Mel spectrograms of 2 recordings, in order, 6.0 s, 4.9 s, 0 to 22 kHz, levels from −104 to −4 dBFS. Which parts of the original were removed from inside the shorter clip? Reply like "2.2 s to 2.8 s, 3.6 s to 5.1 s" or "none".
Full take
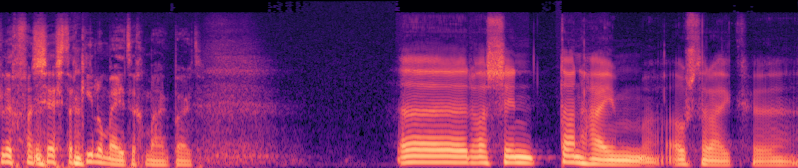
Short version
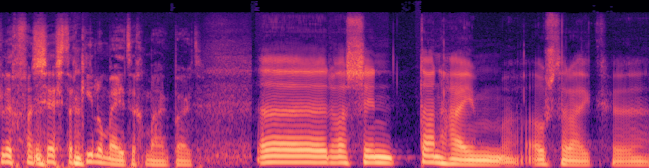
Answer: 1.9 s to 2.9 s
